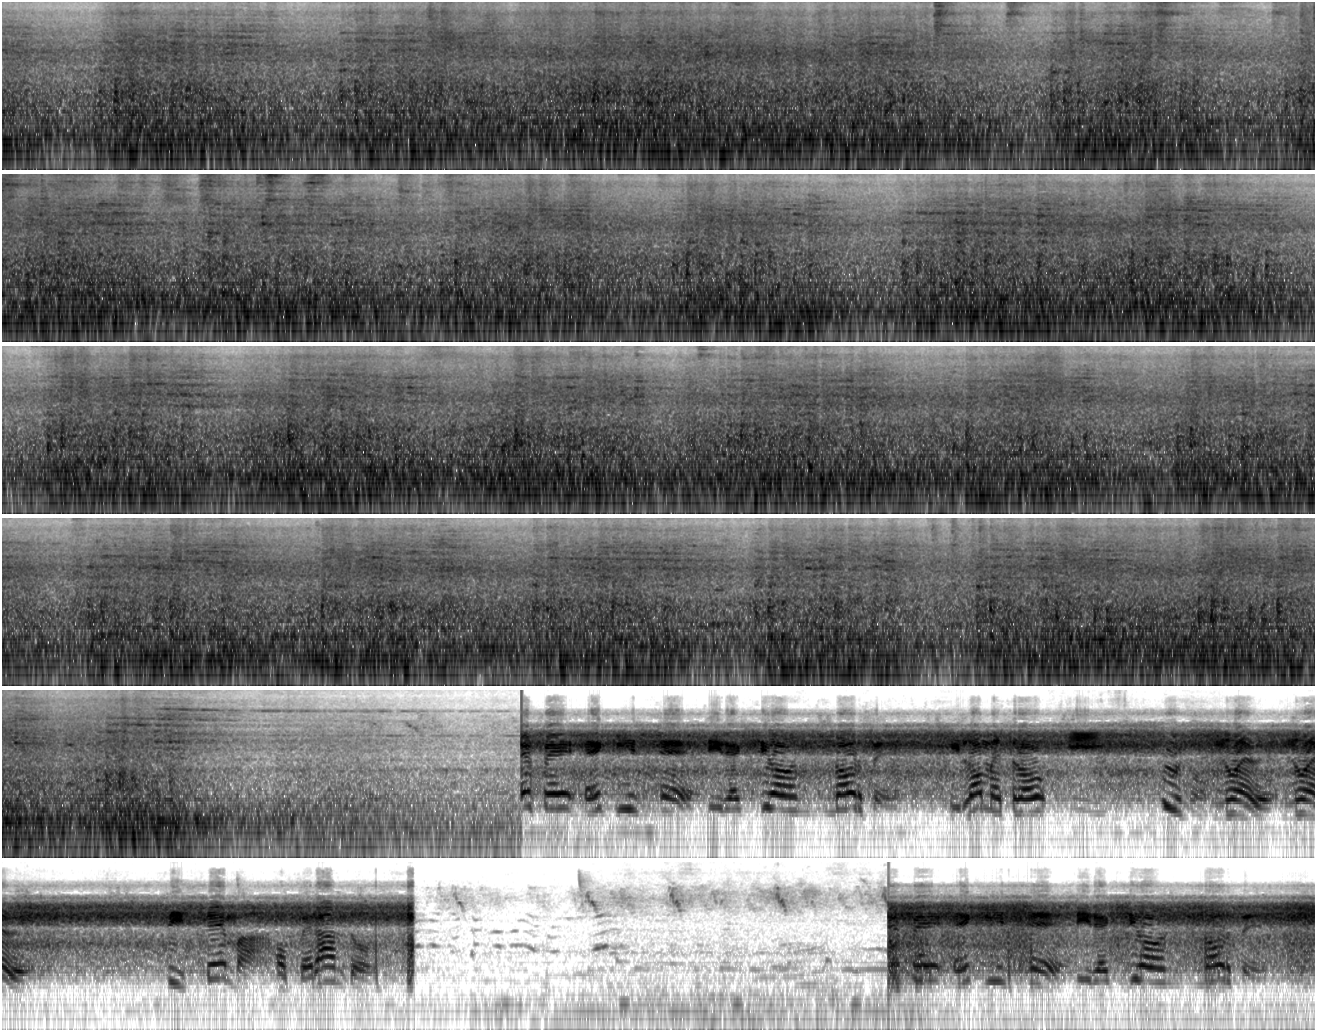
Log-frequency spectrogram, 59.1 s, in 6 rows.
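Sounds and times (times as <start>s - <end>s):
train wheels clickety-clack on rail: 0.0s - 42.5s.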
